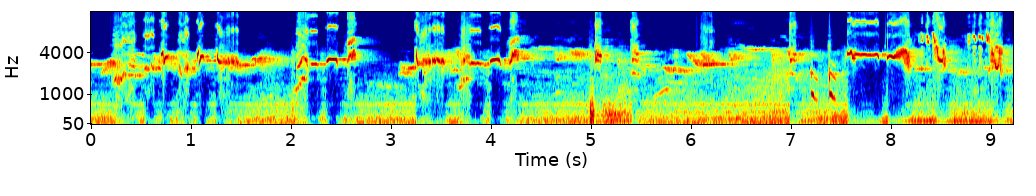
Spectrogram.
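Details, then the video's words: Oriental magpie-robin in breeding condition calling to a rival, pouring out a long, varied run of fluty whistles, rapid clicks and harsh grating bursts with barely a pause. "Kacer birahi memanggil lawan"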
